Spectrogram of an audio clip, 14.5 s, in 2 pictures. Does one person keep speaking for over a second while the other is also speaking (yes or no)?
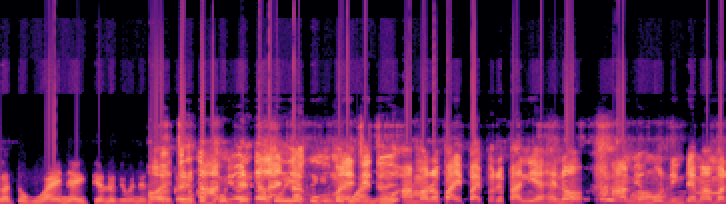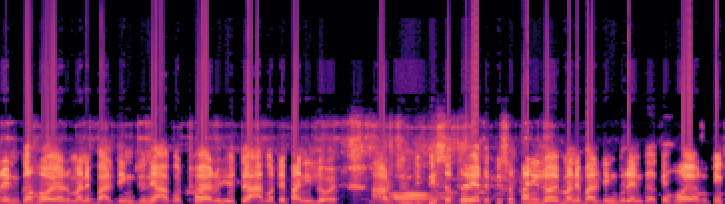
yes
